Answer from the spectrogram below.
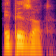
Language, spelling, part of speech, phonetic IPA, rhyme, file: Russian, эпизод, noun, [ɪpʲɪˈzot], -ot, Ru-эпизод.ogg
- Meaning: episode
